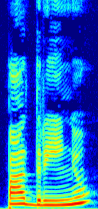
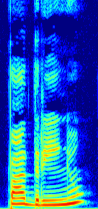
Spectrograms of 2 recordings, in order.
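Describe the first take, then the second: Both takes have the same delivery.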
